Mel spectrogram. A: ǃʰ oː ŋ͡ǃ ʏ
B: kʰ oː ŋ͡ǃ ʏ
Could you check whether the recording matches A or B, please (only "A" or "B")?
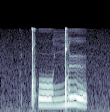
A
